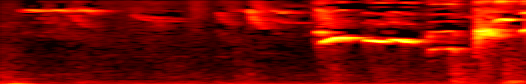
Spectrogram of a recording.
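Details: Song of a Chestnut-capped thrush, shared for tutoring cage birds. Soft, high, thin whistles build into loud, rich, whistled phrases at a lower pitch, with sharp varied notes near the end.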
